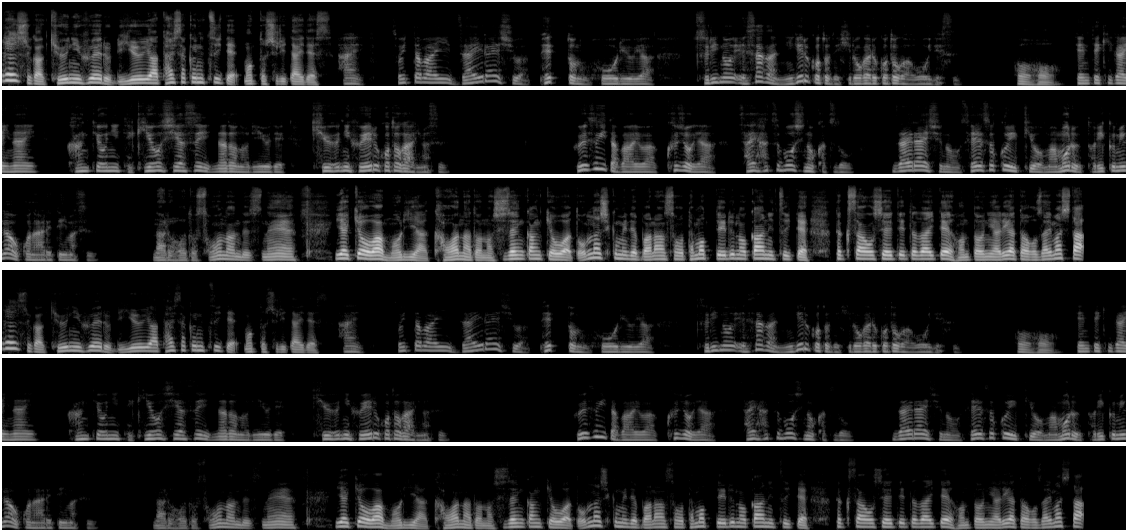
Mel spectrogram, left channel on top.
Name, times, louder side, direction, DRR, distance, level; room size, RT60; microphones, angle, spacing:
voice 1, 0.0-3.3 10.2-10.5 24.0-33.3, left 6 dB, 70° left, 0.4 m, -24 dB
voice 2, 4.0-6.5 6.9-9.5 10.7-11.6 11.9-14.1 14.3-15.7 17.0-18.4 18.6-19.7 20.1-23.4, left 3 dB, 90° left, 1.2 m, -34 dB
head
